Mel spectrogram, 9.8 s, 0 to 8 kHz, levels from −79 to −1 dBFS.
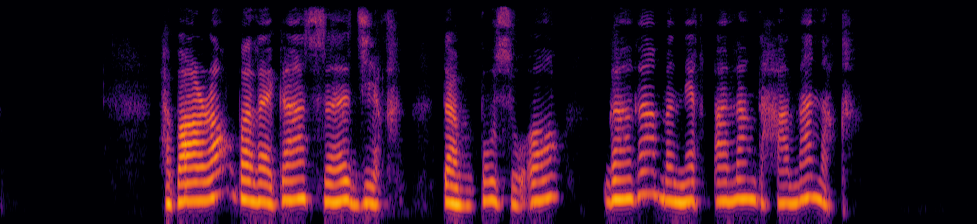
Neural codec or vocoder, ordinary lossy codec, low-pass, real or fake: vocoder, 44.1 kHz, 128 mel bands, Pupu-Vocoder; Opus, 64 kbps; 7.2 kHz; fake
